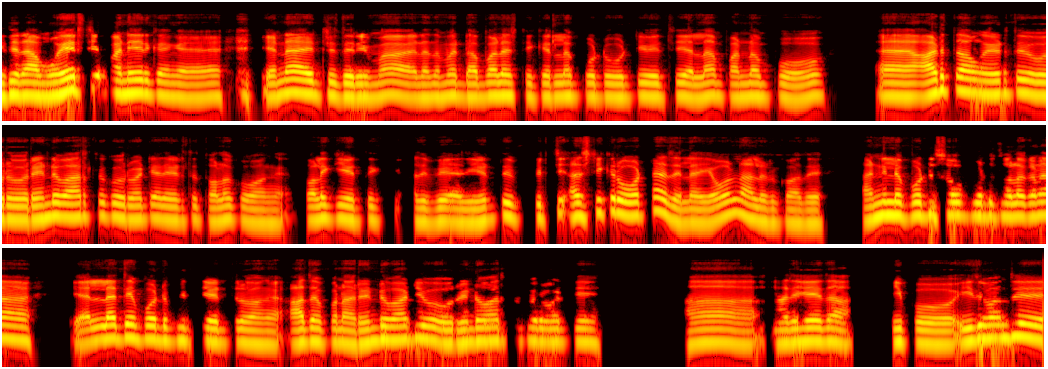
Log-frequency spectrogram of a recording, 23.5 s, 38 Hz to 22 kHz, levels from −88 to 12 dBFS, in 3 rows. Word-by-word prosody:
இத 150 +2 +3
நான் 150 -1 +5
முயற்சி 185 +7 +6
பண்ணியிருக்கேங்க. 165 -4 +2 0.7
என்ன 160 +5 +1
ஆயிடுச்சு 160 -3 +3
தெரியுமா? 140 +2 +1 0.2
நான் - - -1
அந்தமாரி 140 +2 -2
டப்பால 150 +2 +2
ஸ்டிக்கர்லாம் 145 0 -4
போட்டு 145 -1 -3
ஒட்டி 135 +2 -4
வச்சு 140 +2 -5
எல்லாம் 145 +2 -2
பண்ணப்போ 140 -1 -2 0.7
அ - - +3 0.3
அடுத்து 195 +5 +4
அவுங்க 175 -3 +3
எடுத்து 165 +2 -1
ஒரு 150 -1 +2
2 155 +4 +2
வாரத்துக்கு 165 +1 -1
ஒரு 150 - -1
வாட்டி 150 +1 -2
அத 150 - -1
எடுத்து 135 +2 -9
தொலக்குவாங்க. 130 -3 -3 0.2
தொலைக்கி 150 +2 -1
எடுத்து 140 +1 -6 0.3
அது, 130 - -2 0.2
அது 125 - -2
எடுத்து 145 +6 -2 0.2
பிரிச்சு 160 +5 -6
அது 170 0 +3
ஸ்டிக்கர் 205 +3 +1
ஒட்டாதுல்ல 175 - 0
எவ்வளோ 175 +7 +1
நாள் 145 -5 0
இருக்கும் 120 0 -6
அது. 120 +1 -3 0.4
தண்ணீல 180 +5 +4
போட்டு 180 0 +1
சோப்பு 180 -1 0
போட்டு 170 0 0
தொலக்குனா, 170 +2 +2 0.6
எல்லாத்தையும் 180 +3 +3
போட்டு 170 -2 +2
பிரிச்சு 160 0 -6
எடுத்துருவாங்க. 140 -2 -2 0.2
அத 145 - +1
அப்ப 150 +1 -5
நான் 135 -1 0
2 155 +4 +1
வாட்டி 170 +1 0 0.2
ஒரு 140 - -1
2 150 +2 0
வாரத்துக்கு 155 0 -4
ஒரு 150 - -1
வாட்டி. 150 0 -4 0.8
ஆ - - -3 0.7
அதேதான். 150 -1 +2 0.4
இப்போ 145 -1 -3 0.3
இது 170 +3 +3
வந்து 185 +2 +2
150 Hz, 165 wpm, -21 LUFS, 140-170 Hz, 0.8 s, முயற்சி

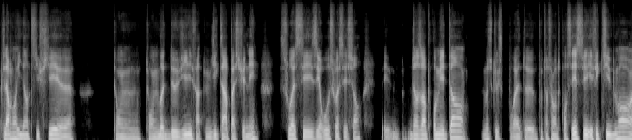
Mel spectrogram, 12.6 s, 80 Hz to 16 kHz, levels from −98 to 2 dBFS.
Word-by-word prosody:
clairement 130 +1 +3
identifié, 115 +1 +1
heu, 105 -1 0 0.8
ton 100 -2 -3
ton 105 0 -3
mode 105 +2 +2
de 110 -1 +3
vie, 115 +4 +4
enfin 105 -4 -3
tu 100 - -8
me 95 - -1
dis 115 +4 0
que - - -22
tu - - +2
es - - +6
un 95 - +3
passionné- 110 +7 -1 0.4
soit 120 -2 +1
c'est 105 -1 0
0 110 +3 0
soit 110 0 -2
c'est 100 0 -5
100- 145 +8 -5 0.5
et - - -4
d 75 - -9 0.3
dans 120 -1 +1
un 120 - +6
1er 120 +1 +2
temps, 165 -1 +2 0.3
moi 125 +2 -4
ce 130 - -10
que 110 - -4
je 100 -3 -7
pourrais 105 0 -2
te 95 0 -1
potentiellement 110 0 -4
te 100 - -8
conseiller, 130 +7 +3
c'est 120 -4 +3
effectivement, 125 +5 +2
115 Hz, 190 wpm, -24 LUFS, 105-125 Hz, 0.8 s, es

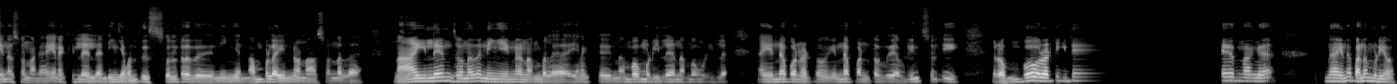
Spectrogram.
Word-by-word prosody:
என்ன 125 +2 -3
சொன்னாங்க, 95 -4 -7
"எனக்கு 110 0 -5
இல்லல்ல 105 -2 +1
நீங்க 110 0 +1
வந்து 110 +4 -2 0.2
சொல்றது 115 -2 +1 0.2
நீங்க 105 +1 -2
நம்பல. 120 +5 +4
இன்னும் 105 -1 -2
நான் 95 -3 -4
சொன்னத. 95 -1 -3 0.4
நான் 135 +7 +6
இல்லேன்னு 165 +1 +3
சொன்னத, 145 +2 +3
நீங்க 130 -1 0
இன்னும் 120 -2 0
நம்பல. 105 -2 0 0.2
எனக்கு 105 0 -8 0.2
நம்ப 115 +3 +1
முடியல 110 0 -2
நம்ப 110 +2 -10
முடியல. 105 -1 -9 0.3
நான் 110 -1 -2
என்ன 125 +2 +2
பண்ணட்டும்? 105 -2 -1
என்ன 125 +3 0
பண்றது?" 105 0 -4
அப்படின்னு 125 +8 -6
சொல்லி 130 +3 -4 0.5
ரொம்ப 105 +6 -2
ஒழட்டிக்கிட்டே 165 +1 +3 1.5
இருந்தாங்க. 160 -3 0 0.7
நான் 150 0 +4
என்ன 160 - +1
பண்ண 145 - +6
முடியும்? 125 -8 +1
115 Hz, 160 wpm, -21 LUFS, 105-140 Hz, 1.5 s, நான்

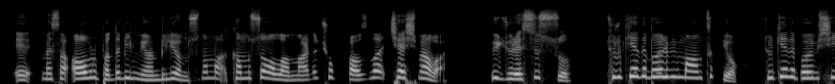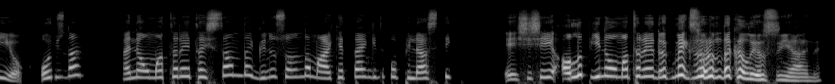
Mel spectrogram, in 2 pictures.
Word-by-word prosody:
Eee, - - -5
mesela, 255 +1 -4
Avrupa'da, 275 -1 0
bilmiyorum 225 -8 -4
biliyor 245 0 -3
musun 195 +9 -3
ama, 285 -2 -7
kamusal 285 +2 -3
alanlarda 215 +1 -3
çok 310 -1 -10
fazla 245 +7 -2
çeşme 300 -3 -1
var. - - -6 0.5
Ücretsiz 255 +1 -1
su. 180 - -4 0.3
Türkiye'de 360 +2 0
böyle 350 0 +1
bir 355 - -2
mantık 315 +1 -4
yok. 445 - -7
Türkiye'de 345 +2 -1
böyle 290 0 0
bir 285 - -9
şey 315 0 -2
yok. - - -6
O 275 +4 0
yüzden, 390 +6 -2 0.4
hani, 280 +6 -1
o 315 - 0
matarayı 370 +4 -1
taşısan 415 +6 -1
da 435 - -2
günün 305 +1 -6
sonunda 350 +2 -2
marketten 325 +2 -1
gidip 335 +2 -11
o 350 - -2
plastik, 295 +4 -2 0.5
eee, 230 - -1
şişeyi 305 +6 0
alıp 340 +10 +5
yine 365 +3 +4
o 375 -1 +6
mataraya 370 +1 +3
dökmek 365 +2 +5
zorunda 365 +2 +8
kalıyorsun, 230 - +5
yani. 170 -3 -3
310 Hz, 170 wpm, -25 LUFS, 265-355 Hz, 0.5 s, zorunda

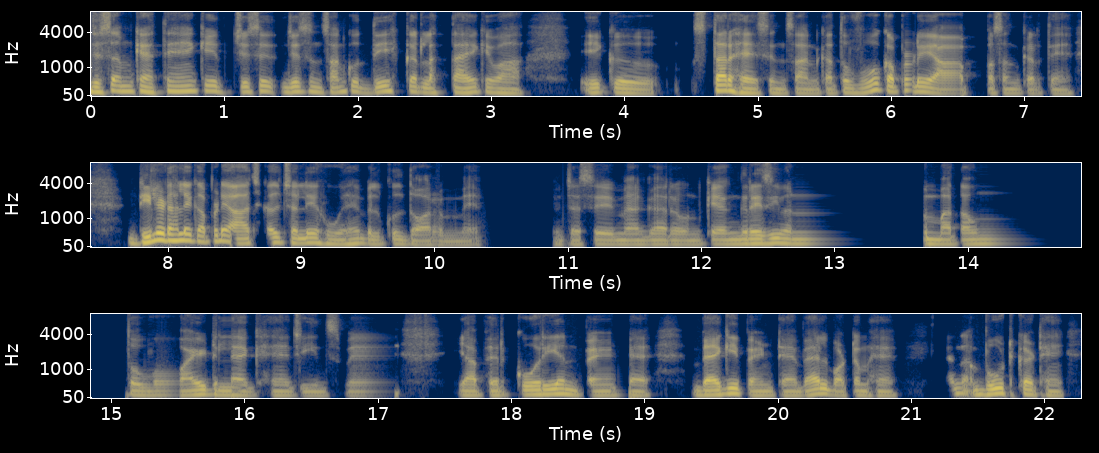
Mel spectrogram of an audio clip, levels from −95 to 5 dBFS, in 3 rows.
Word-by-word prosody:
जैसे 125 +5 +6
हम 140 -1 +1
कहते 125 +2 +2
हैं 145 +1 +2
कि 145 -2 0 0.2
जिसे 130 +2 0
जिस 130 +2 0
इंसान 115 0 -1
को - - -1
देखकर 135 +4 -1
लगता 110 +1 -1
है 115 +3 +2
कि 120 - -4
वाह! 100 -4 -2 0.5
एक 115 +1 -2 0.6
स्तर 155 0 +7
है 110 -6 +4
इस 95 - -3
इंसान 95 -2 -3
का, 95 - -5
तो 110 - -3
वो 130 +12 0
कपड़े 135 -8 +3
आप 90 -3 0
पसंद 95 0 -3
करते - - -8
हैं। 85 +2 -9 0.4
ढीले-ढाले 185 +4 +8
कपड़े 165 +1 +2
आजकल 120 +3 0
चले 125 0 +2
हुए 100 -1 -3
हैं, 115 +2 -2
बिल्कुल 100 0 -6
दौर 85 -1 -5
में। 80 +1 -11 0.6
जैसे 95 +1 -4
मैं 95 0 -4
अगर 95 0 -5
उनके 90 +2 -5
अंग्रेजी 110 +4 +1
में 115 -2 0 1.1
बताऊँ 100 +1 -3
हूँ 105 0 -9 0.8
तो - - -1
वो 100 +1 -8
वाइड 105 +3 +1
लेग 95 -3 -2
हैं 95 -1 -5
जीन्स 90 -1 -7
में 90 0 -12 0.5
या 100 -1 +1
फ़िर 100 0 -2
कोरियन 115 +2 +3
पैंट 95 +1 -3
है, 90 -2 -3 0.3
बैगी 110 +6 +6
पैंट 95 -5 -4
है, 95 0 -2
बैल-बॉटम 100 -3 0
है। 95 -1 -6
है 90 +3 -14
ना? - - -3
बूट-कट 120 -1 +3
हैं। 90 -2 -4
105 Hz, 175 wpm, -22 LUFS, 95-125 Hz, 1.1 s, ढीले-ढाले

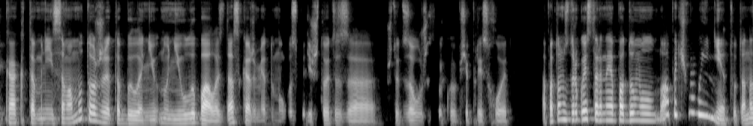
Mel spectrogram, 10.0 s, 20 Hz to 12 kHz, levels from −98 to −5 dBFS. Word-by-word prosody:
как-то 120 0 +1
мне 120 +1 -6
и - - -6
самому 125 - +1
тоже 185 - +2
это 120 - -1
было, 110 -2 +1
не 100 +1 -4
ну 120 +2 -7
не 110 0 -3
улыбалось, 110 -7 +5
да, 135 - +2
скажем. 90 -9 -1
Я 95 - -6
думал: 95 -2 -18
"Господи, 105 0 -5
что - - -5
это 95 - -8
за 85 -2 -3
что - - -13
это 95 -1 -10
за 95 0 -1
ужас 95 -1 -8
такой - - -12
вообще - - -8
происходит." 90 0 -6 0.4
А - - -7
потом, 205 +1 0
с - - -3
другой 200 +2 +3
стороны, 195 -3 +2
я 190 - +5
подумал: 185 -1 +2
"Ну - - -2
а 340 - +4
почему 345 +3 -3
бы 340 -2 +5
и 315 - +1
нет? 250 - 0
Вот - - -5
она 115 +5 +1
115 Hz, 245 wpm, -28 LUFS, -, 0.4 s, улыбалось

